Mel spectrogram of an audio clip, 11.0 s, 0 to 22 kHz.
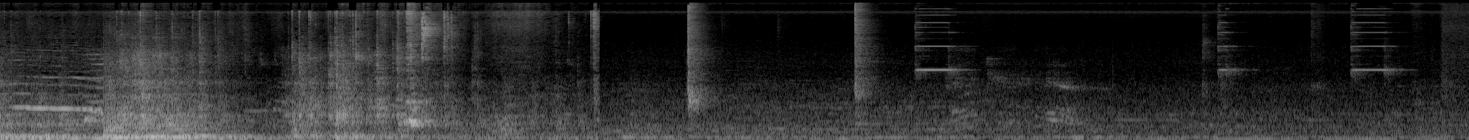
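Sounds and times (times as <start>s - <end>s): treadmill rumbling across floor: 0.0s - 3.1s.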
